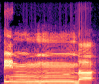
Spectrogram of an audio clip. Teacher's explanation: রব্বানা, হামজা নুন জের ইন, নুন জবর না, ইন না। এখানে আমরা গুন্নাহ করব, কারণ মিম এবং নুনের উপর তাসদিদ হলে সেখানে গুন্নাহ করে পড়তে হয়। তো নুনের উপর তাসদিদ আছে, এজন্য আমরা এখানে গুন্নাহ করব।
